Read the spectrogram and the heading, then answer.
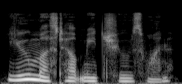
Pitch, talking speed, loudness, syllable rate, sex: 165 Hz, 195 wpm, -14 LUFS, 4.8 syllables/s, female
